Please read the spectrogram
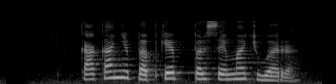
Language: Javanese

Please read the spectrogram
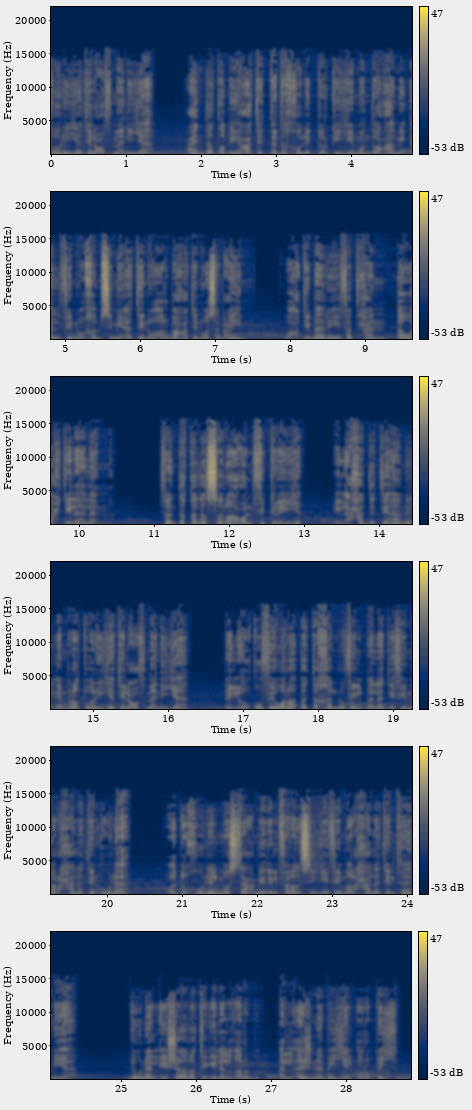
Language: Arabic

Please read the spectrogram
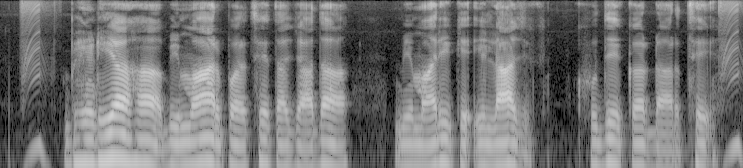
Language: Chhattisgarhi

